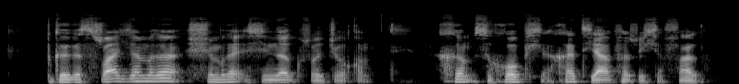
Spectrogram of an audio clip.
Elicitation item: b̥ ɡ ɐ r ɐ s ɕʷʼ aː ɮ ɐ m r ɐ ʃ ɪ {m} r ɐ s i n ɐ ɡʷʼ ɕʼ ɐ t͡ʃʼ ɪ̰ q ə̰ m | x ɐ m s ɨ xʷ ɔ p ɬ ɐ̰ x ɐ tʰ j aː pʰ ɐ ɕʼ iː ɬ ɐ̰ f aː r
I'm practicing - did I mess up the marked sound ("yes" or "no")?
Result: no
